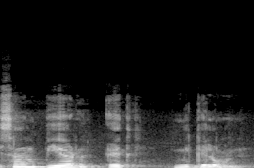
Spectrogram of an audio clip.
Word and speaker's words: Saint-Pierre-et-Miquelon: Esta señora, Nenette Pepin, nació en la isla de, se pronuncia creo que así, Saint-Pierre-et-Miquelon, territorio francés de ultramar, ubicado en la costa atlántica de Canadá.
